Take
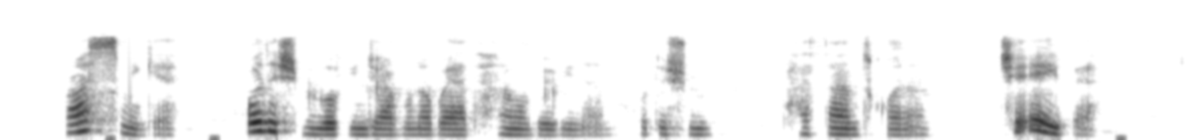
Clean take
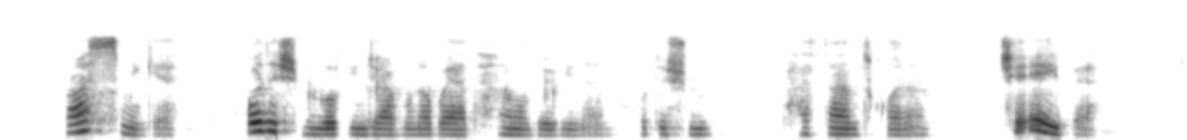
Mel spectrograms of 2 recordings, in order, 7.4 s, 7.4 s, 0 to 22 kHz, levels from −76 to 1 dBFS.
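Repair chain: 0.65–0.77 s: high-pass 140 Hz 24 dB/octave; 1.30–1.42 s: high-pass 140 Hz 24 dB/octave; 6.96–7.08 s: high-pass 140 Hz 24 dB/octave; interpolate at 0.81 s, 1.3 ms

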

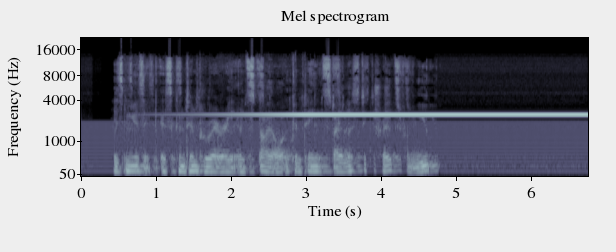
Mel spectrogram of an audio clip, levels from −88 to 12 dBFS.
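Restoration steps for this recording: de-hum 107.5 Hz, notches 19; band-stop 2.6 kHz, Q 30; inverse comb 130 ms -10.5 dB

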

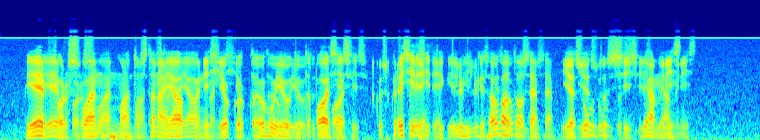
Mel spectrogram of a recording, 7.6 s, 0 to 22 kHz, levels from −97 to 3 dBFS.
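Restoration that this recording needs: band-stop 7.2 kHz, Q 30; noise reduction 23 dB, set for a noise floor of -48 dBFS; inverse comb 151 ms -7 dB

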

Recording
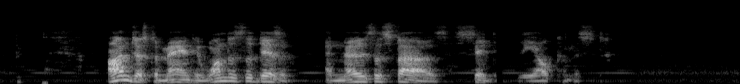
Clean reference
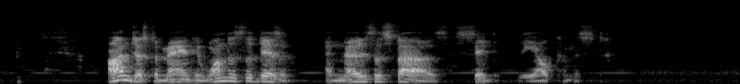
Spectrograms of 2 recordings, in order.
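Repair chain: 0.41–0.53 s: high-pass 140 Hz 24 dB/octave; interpolate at 4.97 s, 53 ms

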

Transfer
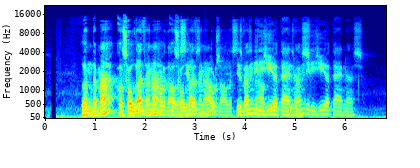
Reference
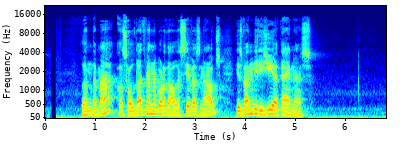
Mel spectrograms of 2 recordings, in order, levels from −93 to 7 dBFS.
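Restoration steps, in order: de-click; inverse comb 1038 ms -6 dB; gain correction +7 dB, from 2.00 s

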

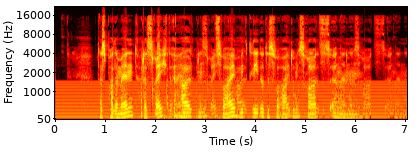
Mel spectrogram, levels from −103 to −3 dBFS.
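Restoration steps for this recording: clip repair -10.5 dBFS; de-hum 118.7 Hz, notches 12; interpolate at 1.92/2.57/3.67/6.18 s, 1.5 ms; inverse comb 1101 ms -11.5 dB

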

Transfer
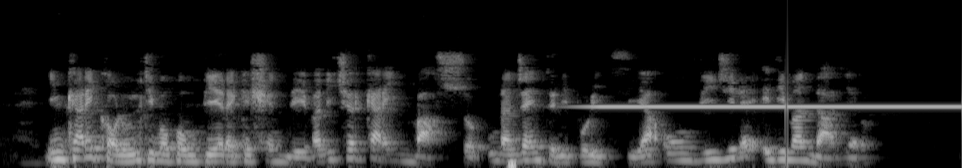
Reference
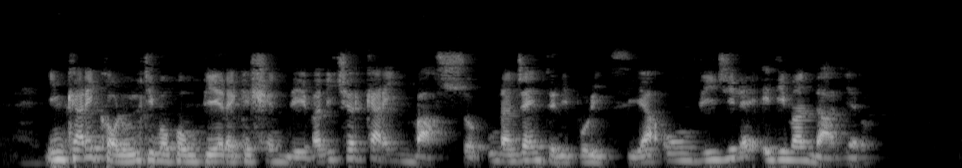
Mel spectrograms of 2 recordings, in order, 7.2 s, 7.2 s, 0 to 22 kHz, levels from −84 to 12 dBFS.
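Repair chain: band-stop 1.8 kHz, Q 30; 3.80–3.92 s: high-pass 140 Hz 24 dB/octave; interpolate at 5.89 s, 16 ms

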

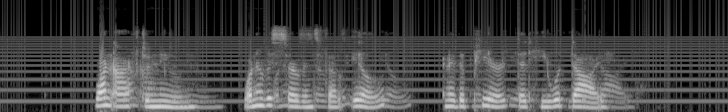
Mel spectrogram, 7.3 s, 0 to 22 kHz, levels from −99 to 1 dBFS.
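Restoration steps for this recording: clip repair -8.5 dBFS; de-click; de-hum 398.2 Hz, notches 14; inverse comb 269 ms -17 dB

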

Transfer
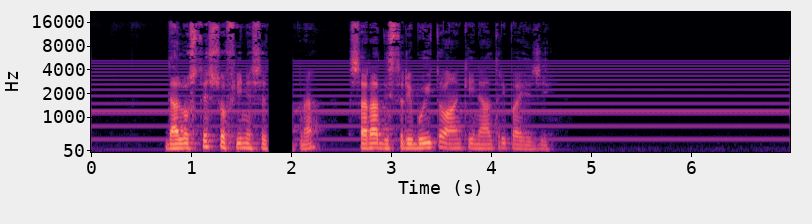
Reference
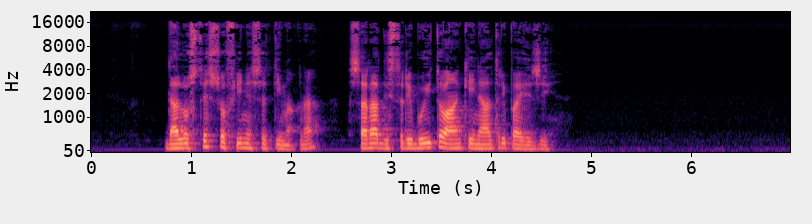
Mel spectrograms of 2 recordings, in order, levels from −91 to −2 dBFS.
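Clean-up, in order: de-hum 373.1 Hz, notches 14; band-stop 1.2 kHz, Q 30; room tone fill 1.77–2.02 s; gain correction +6 dB, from 3.44 s

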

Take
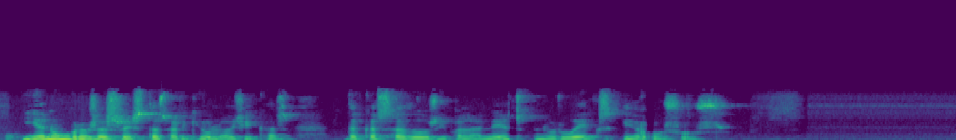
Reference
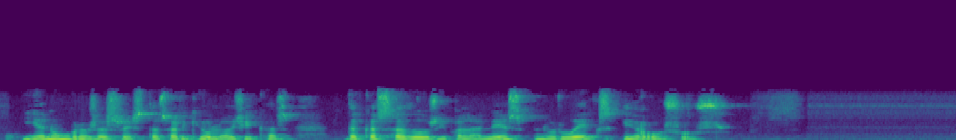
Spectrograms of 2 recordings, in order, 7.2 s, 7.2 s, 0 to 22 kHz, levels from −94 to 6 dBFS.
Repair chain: interpolate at 3.83/4.86 s, 52 ms; trim 0 dB, from 1.22 s +8.5 dB

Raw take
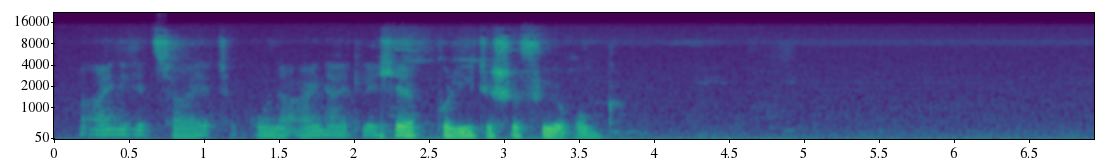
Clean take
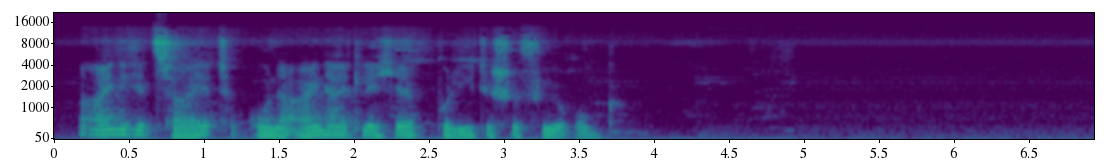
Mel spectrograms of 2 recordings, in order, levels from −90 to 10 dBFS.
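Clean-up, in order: expander -44 dBFS, range -21 dB; gain correction -11.5 dB, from 2.17 s

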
